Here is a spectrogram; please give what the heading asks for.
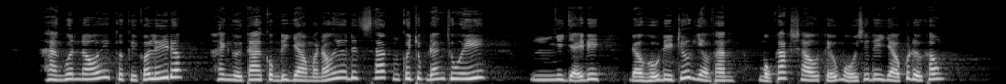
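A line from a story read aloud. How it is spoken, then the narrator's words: Smiling, thoughtful. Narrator (Vietnamese): Tiêm Tiêm suy đoán rồi mỉm cười nói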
